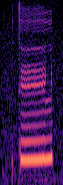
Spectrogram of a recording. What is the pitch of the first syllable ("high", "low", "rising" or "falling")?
high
